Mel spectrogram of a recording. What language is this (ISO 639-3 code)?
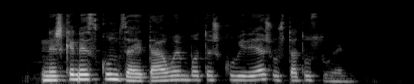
eus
